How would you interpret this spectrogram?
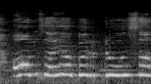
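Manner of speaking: high, slow, tearful plea; crying confession. Retold or imitated. Robber confessing to his uncle through tears, high and slow. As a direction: sob out a confession to your uncle. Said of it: "Nangis dia di rumah omnya".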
